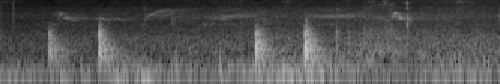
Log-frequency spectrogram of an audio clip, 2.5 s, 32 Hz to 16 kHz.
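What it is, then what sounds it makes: Untreated car door panel, resonant. Knocks on an untreated, resonant spot of a Toyota Wish's steel car door body panel, a reference for comparison with a sound-deadened area. Four short, hollow thuds are heard, centred in the low mids around 300 Hz. Each dies away almost at once over a low background rumble.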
